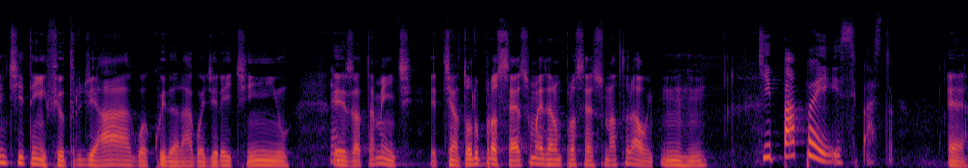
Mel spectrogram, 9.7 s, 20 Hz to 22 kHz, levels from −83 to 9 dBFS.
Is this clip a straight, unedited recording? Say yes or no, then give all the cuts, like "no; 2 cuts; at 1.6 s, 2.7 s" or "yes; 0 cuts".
no; 2 cuts; at 3.3 s, 6.5 s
